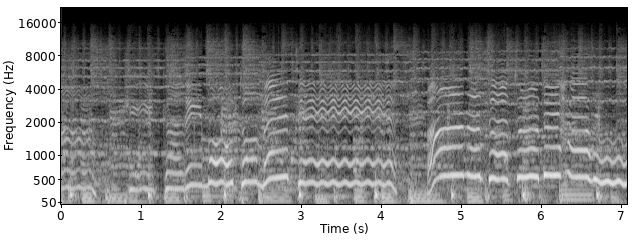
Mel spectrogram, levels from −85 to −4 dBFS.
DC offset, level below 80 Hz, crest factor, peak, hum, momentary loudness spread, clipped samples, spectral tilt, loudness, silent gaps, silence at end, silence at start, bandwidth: under 0.1%; -34 dBFS; 14 dB; -4 dBFS; none; 7 LU; under 0.1%; -4 dB/octave; -18 LUFS; none; 0 s; 0 s; 15.5 kHz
